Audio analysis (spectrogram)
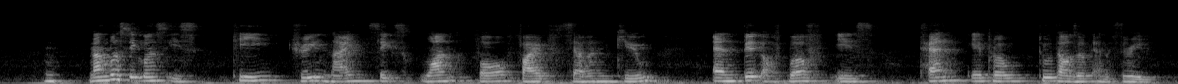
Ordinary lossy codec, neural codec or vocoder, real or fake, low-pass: none; codec, 16 kHz in and 24 kHz out, 2.2 kbps, FireRedTTS-2 codec; fake; 7.2 kHz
